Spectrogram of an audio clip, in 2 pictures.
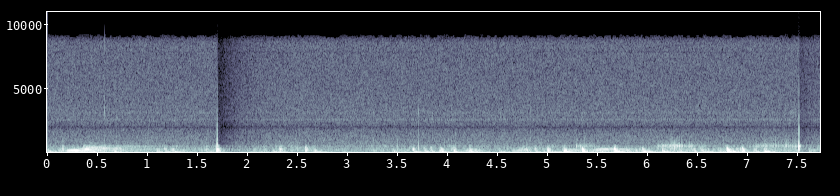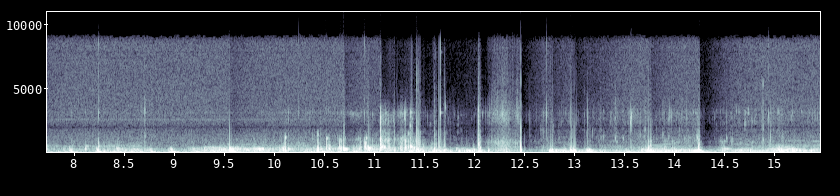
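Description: Underwater camera knocking and bumping in the water, giving an irregular low thumping rumble. From about ten seconds in it is hauled up through the surface, with sharper splashing and dripping crackles as it comes out of the water.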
